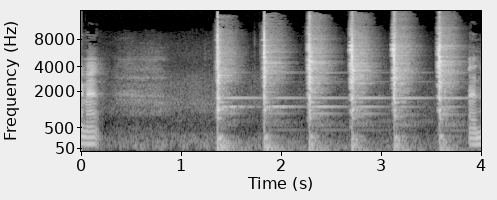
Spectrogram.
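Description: Hammer striking a wrench set on a Loctite-coated bolt, about seven sharp metallic blows roughly two a second starting about a second and a half in, each with a brief ring. The blows shock the bolt to break the thread-locker loose.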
